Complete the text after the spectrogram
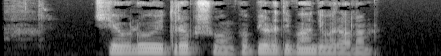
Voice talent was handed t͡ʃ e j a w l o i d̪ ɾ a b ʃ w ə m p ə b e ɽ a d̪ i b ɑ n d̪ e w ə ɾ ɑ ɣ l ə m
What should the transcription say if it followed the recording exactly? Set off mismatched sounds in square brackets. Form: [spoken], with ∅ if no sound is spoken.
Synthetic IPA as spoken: t͡ʃ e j a w l o [j] d̪ ɾ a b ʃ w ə m p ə b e ɽ a d̪ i b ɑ n d̪ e w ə ɾ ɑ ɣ l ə m

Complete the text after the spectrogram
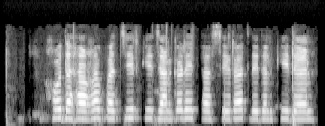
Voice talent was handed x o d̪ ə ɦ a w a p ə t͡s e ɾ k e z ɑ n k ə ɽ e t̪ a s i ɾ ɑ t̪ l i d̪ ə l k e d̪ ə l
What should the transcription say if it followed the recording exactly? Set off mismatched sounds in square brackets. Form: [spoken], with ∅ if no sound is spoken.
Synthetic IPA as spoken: x o d̪ ə ɦ a [ɣ] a p ə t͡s e ɾ k e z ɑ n [ɡ] ə ɽ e t̪ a s i ɾ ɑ t̪ l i d̪ ə l k e d̪ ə l

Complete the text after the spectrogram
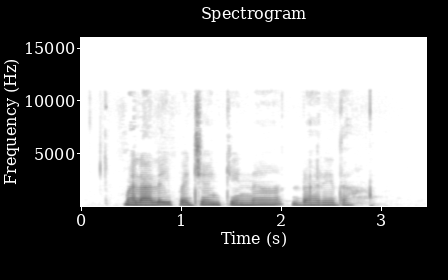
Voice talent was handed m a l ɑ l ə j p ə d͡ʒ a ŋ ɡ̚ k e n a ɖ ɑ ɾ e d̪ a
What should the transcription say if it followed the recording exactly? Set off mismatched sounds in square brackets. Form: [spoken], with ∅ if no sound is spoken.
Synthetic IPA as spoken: m a l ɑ l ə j p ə d͡ʒ a ŋ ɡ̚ k e n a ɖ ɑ ɾ e d̪ a

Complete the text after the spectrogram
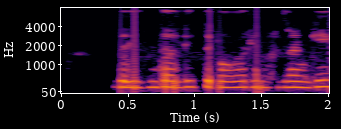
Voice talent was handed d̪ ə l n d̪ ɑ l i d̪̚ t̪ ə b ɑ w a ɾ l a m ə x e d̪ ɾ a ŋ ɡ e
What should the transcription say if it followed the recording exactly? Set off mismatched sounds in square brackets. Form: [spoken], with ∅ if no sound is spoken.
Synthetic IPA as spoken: d̪ ə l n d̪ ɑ l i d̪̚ [d̪] ə b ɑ w a ɾ l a m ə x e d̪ ɾ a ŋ ɡ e

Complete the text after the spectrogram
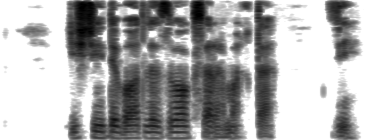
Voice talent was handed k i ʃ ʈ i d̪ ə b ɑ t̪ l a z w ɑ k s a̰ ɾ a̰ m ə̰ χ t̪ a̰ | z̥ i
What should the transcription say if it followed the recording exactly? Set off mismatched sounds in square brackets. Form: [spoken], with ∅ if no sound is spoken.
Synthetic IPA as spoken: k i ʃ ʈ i d̪ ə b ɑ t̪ l a z w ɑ k s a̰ ɾ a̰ m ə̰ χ t̪ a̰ | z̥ i

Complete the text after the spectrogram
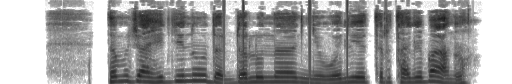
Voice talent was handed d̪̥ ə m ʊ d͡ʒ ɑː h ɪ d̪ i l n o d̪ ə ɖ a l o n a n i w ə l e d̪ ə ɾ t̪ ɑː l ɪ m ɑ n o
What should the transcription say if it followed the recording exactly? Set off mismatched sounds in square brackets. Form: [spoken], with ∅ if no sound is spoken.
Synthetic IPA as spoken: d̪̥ ə m ʊ d͡ʒ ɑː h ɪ d̪ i [∅] n o d̪ ə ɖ a l o n a n i w ə l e [t̪] ə ɾ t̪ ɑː l ɪ [b] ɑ n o

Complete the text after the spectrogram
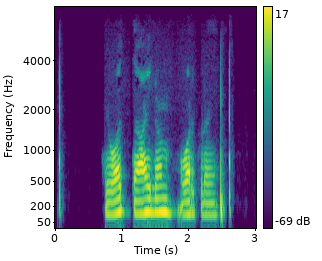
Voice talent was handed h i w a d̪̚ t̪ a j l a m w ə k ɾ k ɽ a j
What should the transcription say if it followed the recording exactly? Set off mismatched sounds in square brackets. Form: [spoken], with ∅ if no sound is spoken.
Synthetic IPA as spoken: h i w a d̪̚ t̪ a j l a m w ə [∅] ɾ k ɽ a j

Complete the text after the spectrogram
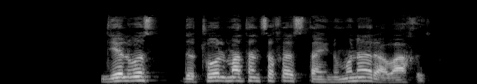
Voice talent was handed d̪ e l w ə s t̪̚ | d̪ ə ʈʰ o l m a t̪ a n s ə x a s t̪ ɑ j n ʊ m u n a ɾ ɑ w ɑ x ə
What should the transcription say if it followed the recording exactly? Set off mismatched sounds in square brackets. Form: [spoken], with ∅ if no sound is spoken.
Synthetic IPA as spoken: d̪ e l w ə s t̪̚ | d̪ ə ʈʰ o l m a t̪ a n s ə x a s t̪ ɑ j n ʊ m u n a ɾ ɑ w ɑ x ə

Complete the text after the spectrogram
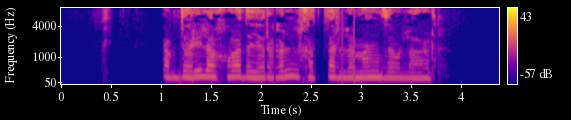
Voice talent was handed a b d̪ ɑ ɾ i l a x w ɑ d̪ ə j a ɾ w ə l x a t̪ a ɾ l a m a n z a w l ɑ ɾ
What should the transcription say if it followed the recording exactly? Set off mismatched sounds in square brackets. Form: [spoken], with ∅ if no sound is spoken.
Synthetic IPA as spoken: a b d̪ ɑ ɾ i l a x w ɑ d̪ ə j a ɾ [ɣ] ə l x a t̪ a ɾ l a m a n z a w l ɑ [ɽ]

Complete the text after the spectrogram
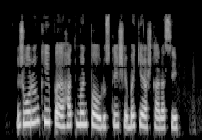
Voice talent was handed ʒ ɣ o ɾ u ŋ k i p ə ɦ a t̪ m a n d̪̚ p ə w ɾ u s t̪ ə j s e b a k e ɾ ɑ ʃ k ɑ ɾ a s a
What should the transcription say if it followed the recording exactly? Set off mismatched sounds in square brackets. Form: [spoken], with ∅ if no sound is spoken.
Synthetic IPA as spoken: ʒ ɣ o ɾ u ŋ k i p ə ɦ a t̪ m a n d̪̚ p ə w ɾ u s t̪ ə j [ʃ] e b a k e ɾ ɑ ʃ k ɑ ɾ a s [i]

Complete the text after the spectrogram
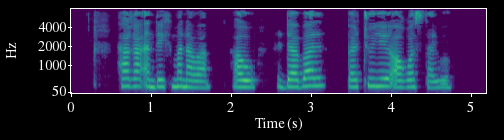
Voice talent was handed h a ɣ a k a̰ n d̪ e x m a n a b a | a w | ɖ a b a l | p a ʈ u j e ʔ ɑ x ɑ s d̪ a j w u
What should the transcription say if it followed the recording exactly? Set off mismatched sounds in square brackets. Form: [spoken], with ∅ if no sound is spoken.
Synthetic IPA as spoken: h a ɣ a [ʔ] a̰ n d̪ e x m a n a [w] a | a w | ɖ a b a l | p a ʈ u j e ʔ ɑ [ɣ] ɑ s [t̪] a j w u

